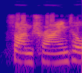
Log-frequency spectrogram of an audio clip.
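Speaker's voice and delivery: ordinary delivery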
